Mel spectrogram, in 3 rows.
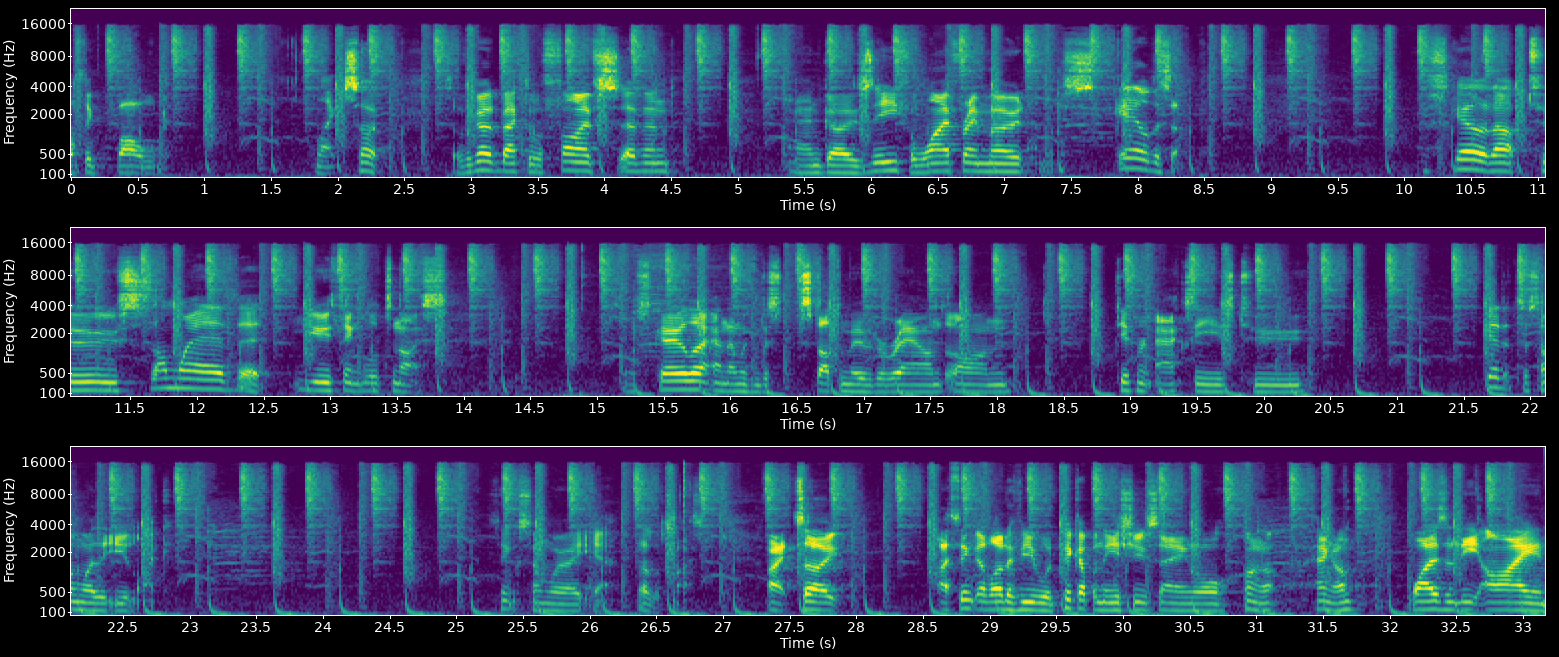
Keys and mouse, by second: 2.4 KP_5, 2.7 KP_7, 4.0-5.8 middle drag, 4.8 z, 7.5 s, 15.6-16.9 drag, 19.2 s.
